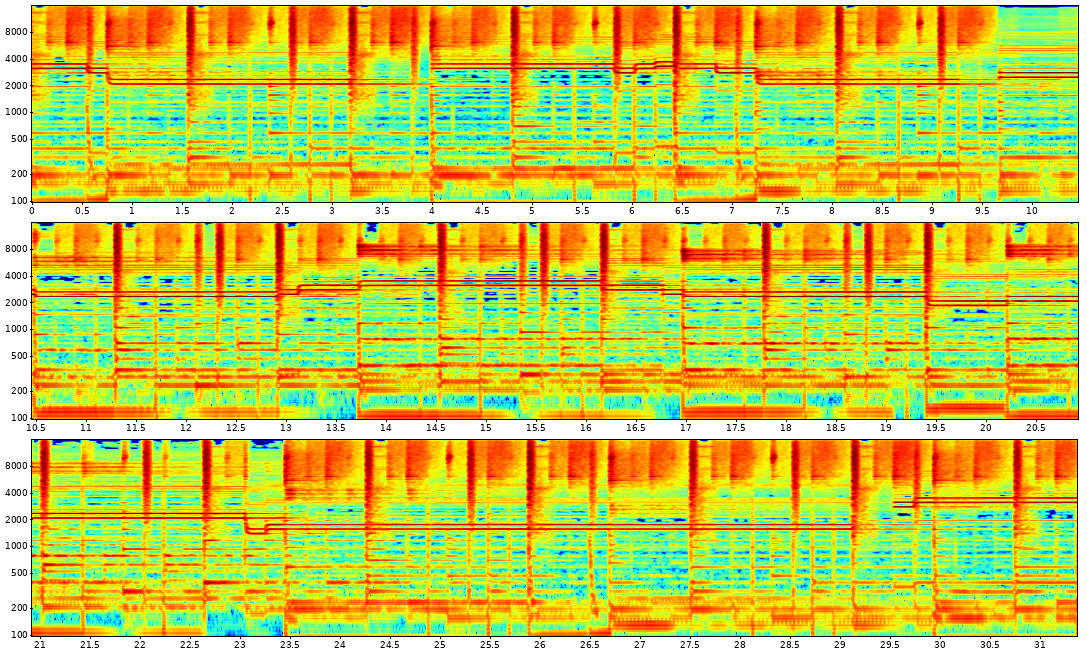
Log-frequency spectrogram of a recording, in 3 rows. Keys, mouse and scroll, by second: 1.4 c, 5.3-7.1 right drag, 6.0 z, 7.4 z, 7.7 c, 9.5-11.3 right drag, 9.6 z, 10.6 z, 11.6 i, 13.0 middle click, 13.5 z, 14.4-15.6 drag, 15.5 KP_3, 16.2 z, 17.8 ctrl+z, 18.2 ctrl+z, 20.2 i, 22.1 z, 22.3-23.4 middle drag, 23.4-24.4 drag, 24.4 KP_3, 24.6 z, 25.3 c.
